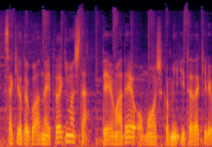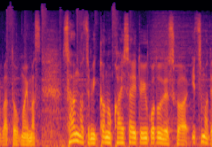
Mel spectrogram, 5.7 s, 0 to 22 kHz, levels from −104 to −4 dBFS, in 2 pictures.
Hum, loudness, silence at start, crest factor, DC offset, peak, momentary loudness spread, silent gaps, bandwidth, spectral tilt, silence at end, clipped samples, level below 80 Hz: none; -24 LUFS; 0 s; 12 dB; under 0.1%; -10 dBFS; 4 LU; none; 18 kHz; -5.5 dB/octave; 0 s; under 0.1%; -46 dBFS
